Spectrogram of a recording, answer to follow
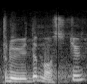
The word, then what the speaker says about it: Trude Mostue: Trude, Mostue. Trude, Mostue. That's right. Ah. Don't lapse into the English accent. We prefer the Norwegian.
